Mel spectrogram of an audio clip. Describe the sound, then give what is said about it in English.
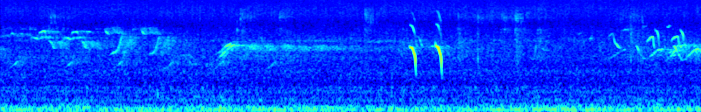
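A large bird calls in a few faint, brief high chirps that rise just above steady low rumbling noise. “Definitely a large bird.”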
